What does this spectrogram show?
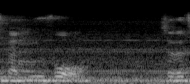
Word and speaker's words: nouveau: So nouveau is French for fresh or new. Okay. So the NUVO. So that's the dictionary pronunciation of the French word nouveau.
